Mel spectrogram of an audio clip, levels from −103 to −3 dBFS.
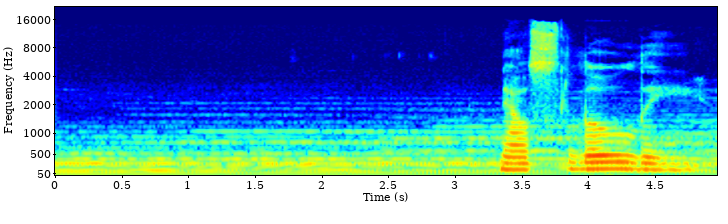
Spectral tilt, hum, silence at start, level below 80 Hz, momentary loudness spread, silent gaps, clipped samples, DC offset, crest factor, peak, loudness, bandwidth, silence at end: -5.5 dB/octave; none; 0 s; -50 dBFS; 17 LU; none; under 0.1%; under 0.1%; 20 dB; -12 dBFS; -30 LUFS; 16 kHz; 0 s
